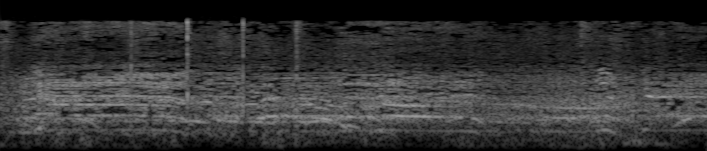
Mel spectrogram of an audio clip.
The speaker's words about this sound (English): This is what it sounded like to be in the middle of the mob laying siege to the Capitol on Wednesday.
